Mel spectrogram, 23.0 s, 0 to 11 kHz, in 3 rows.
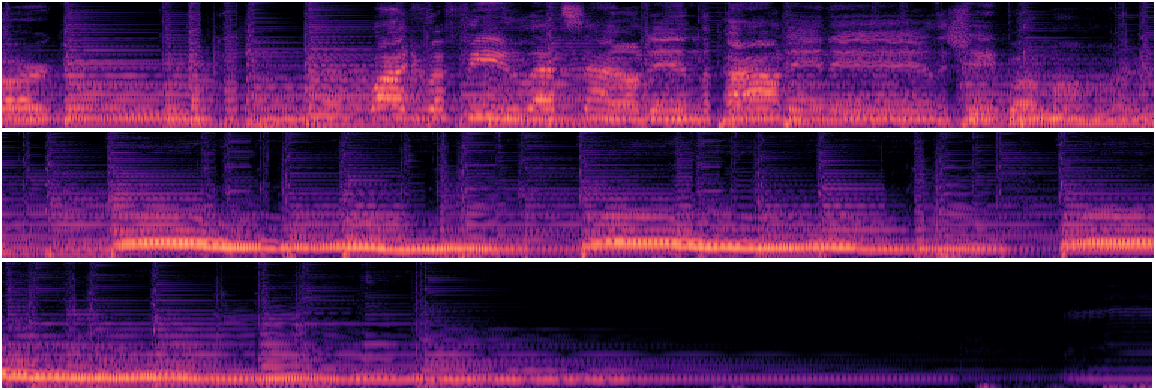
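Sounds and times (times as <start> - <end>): acoustic guitar strumming: 0.0 - 22.2
wordless vocal melody: 2.2 - 20.8.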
